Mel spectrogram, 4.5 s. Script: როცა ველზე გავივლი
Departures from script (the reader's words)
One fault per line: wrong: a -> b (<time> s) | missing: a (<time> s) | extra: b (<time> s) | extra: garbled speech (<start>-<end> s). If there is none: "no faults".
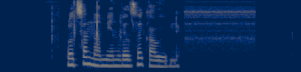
extra: ნამიან (1.4 s)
